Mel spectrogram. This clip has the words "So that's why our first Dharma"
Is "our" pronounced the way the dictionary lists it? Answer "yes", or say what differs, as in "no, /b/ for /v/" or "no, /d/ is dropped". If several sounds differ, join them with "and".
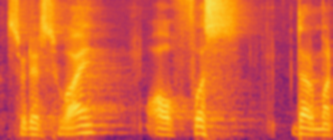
no, /w/ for /ɹ/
